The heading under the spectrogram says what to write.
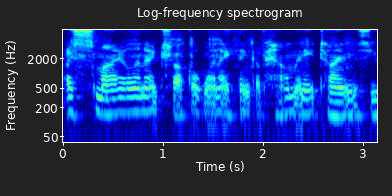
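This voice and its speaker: Amid noticeable background noise, a woman speaks with lively intonation at a moderate pace. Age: 60s. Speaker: sibling giving a tribute. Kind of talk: reading aloud a written tribute.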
